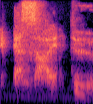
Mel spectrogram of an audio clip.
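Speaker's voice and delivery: very quiet, breathy, barely voiced whisper. Acting out what he said before throwing himself back down in bed, retelling a whisper. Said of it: "in a whispered voice says".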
